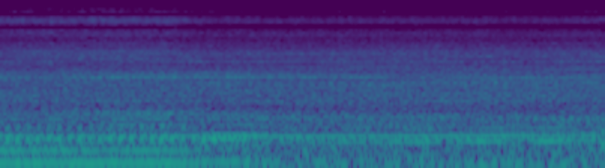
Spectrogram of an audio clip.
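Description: A car engine idling steadily, a low hum with a slight change in tone about a second in.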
